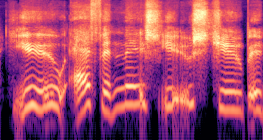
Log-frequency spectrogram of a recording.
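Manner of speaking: very high, shrill, drawn-out scream. Retelling an assistant's road rage at passing drivers: imitating someone screaming at drivers. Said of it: "She literally was screaming at everybody driving by".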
